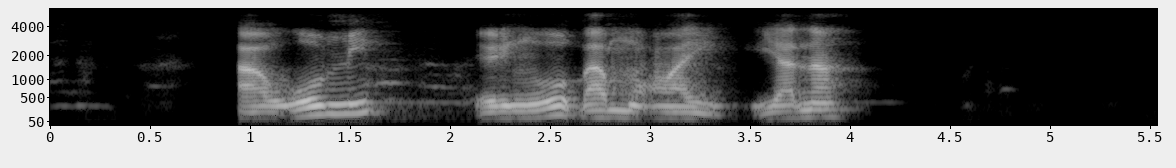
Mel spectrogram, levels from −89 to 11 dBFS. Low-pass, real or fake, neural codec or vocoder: 5.4 kHz; fake; autoencoder, 48 kHz, 32 numbers a frame, DAC-VAE, trained on Japanese speech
